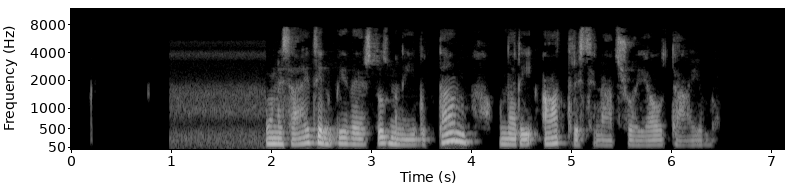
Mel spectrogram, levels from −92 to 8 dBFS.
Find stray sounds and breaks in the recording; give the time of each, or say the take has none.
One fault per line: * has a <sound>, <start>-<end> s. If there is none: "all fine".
all fine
